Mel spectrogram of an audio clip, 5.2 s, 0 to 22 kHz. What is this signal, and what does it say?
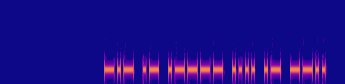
Morse code, heard as a keyed tone, about 25 wpm, 700 Hz. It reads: KA1HAZ
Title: USA Call Signs - 6 Characters - Repeated 2x - 25wpm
